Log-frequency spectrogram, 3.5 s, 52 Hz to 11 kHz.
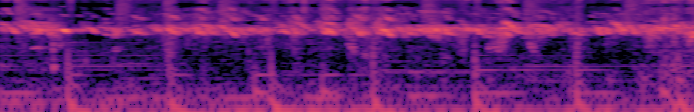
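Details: Two-week-old broiler chicks (day 15) keep up a dense, unbroken chorus of shrill, high overlapping peeps, a hunger call telling the farmer they are hungry, while feed is refilled amid low thuds and knocks.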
